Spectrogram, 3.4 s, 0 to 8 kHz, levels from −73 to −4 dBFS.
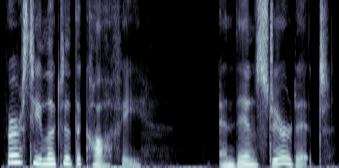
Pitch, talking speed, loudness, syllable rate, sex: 215 Hz, 175 wpm, -16 LUFS, 5.3 syllables/s, female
